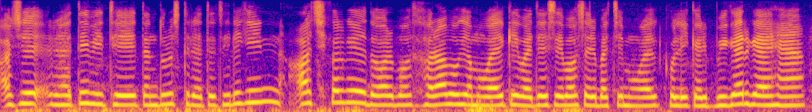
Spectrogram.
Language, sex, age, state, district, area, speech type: Urdu, female, 18-30, Bihar, Supaul, rural, spontaneous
